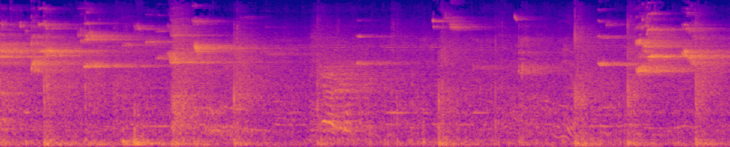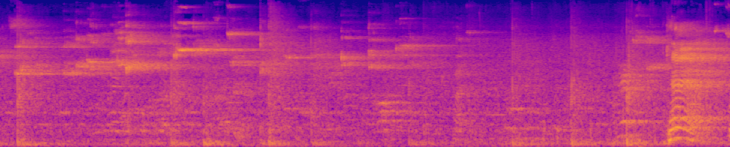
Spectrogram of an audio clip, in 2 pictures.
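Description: A basketball bouncing as it is dribbled on a hardwood gym floor, with sneakers squeaking in short high-pitched chirps as players run and cut.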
